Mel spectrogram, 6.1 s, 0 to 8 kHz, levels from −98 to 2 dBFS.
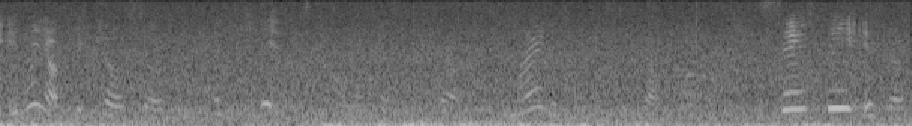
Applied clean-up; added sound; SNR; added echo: none; Rain; -5 dB; none.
